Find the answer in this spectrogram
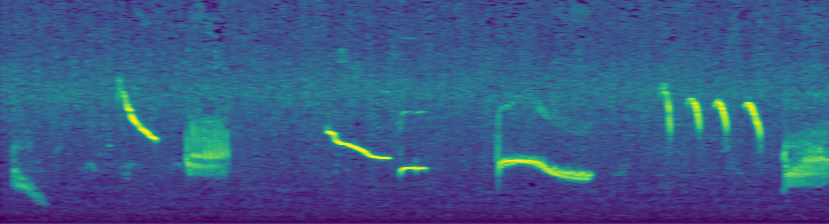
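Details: Javan pied starling singing, played with water sounds to coax a silent bird into song: falling whistles, buzzy bursts, a long drawn whistle, and short rapid upswept notes against continuous background hiss.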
